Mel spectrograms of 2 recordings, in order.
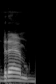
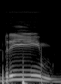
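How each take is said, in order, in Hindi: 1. यह स्वर 'cat' में 'a' जैसा सुनाई देता है। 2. यह स्वर 'see' में 'ee' जैसा सुनाई देता है। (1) "अब इसे ड्रैम नहीं पढ़ रहे हैं" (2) "ई की आवाज है"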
